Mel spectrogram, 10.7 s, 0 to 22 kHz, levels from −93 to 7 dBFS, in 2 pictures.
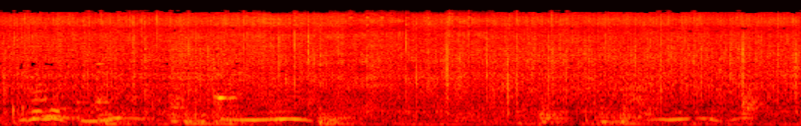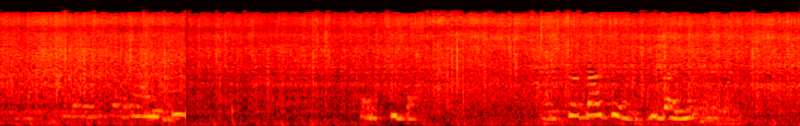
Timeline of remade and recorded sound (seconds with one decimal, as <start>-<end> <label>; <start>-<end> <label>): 0.0-1.7 recorded; 1.7-3.3 remade; 3.3-8.2 recorded; 8.2-8.9 remade; 8.9-10.7 recorded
